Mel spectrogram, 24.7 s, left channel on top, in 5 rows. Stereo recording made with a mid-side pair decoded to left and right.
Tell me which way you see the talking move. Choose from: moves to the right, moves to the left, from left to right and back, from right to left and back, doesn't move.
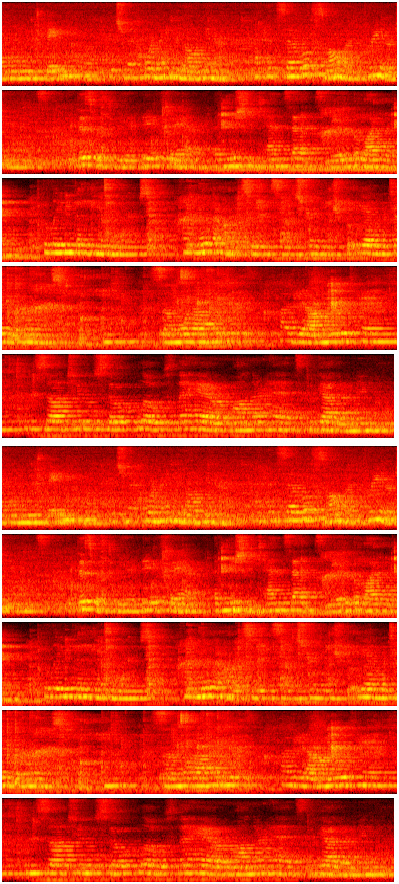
from left to right and back.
